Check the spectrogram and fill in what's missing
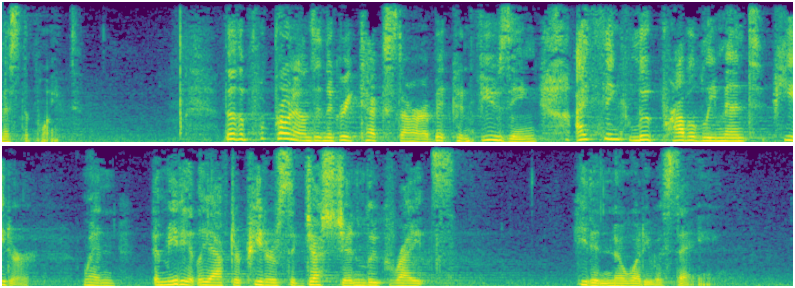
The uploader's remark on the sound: at Duke Chapel on March 3, 2019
